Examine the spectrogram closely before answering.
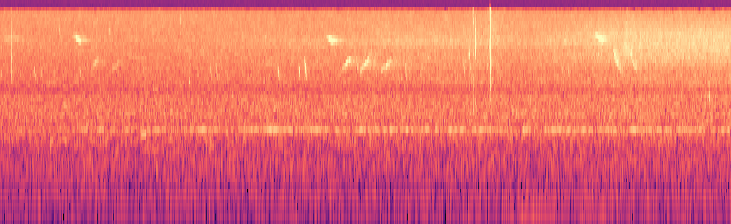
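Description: Faint outdoor ambience by a lake: a steady low background noise with a steady hum, a few faint high chirps from small birds, and one sharp click about six seconds in.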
